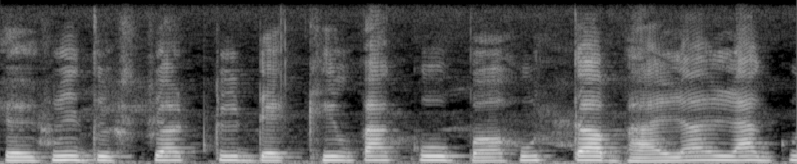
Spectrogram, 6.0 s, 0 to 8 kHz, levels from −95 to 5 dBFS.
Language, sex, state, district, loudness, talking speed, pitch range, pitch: Odia, female, Odisha, Sambalpur, -17 LUFS, 80 wpm, 185-210 Hz, 205 Hz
